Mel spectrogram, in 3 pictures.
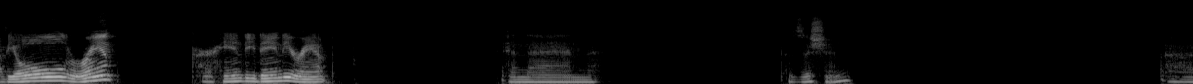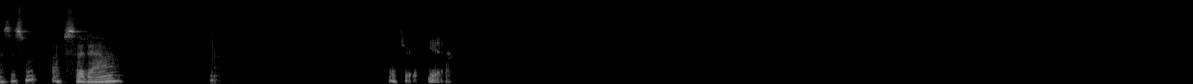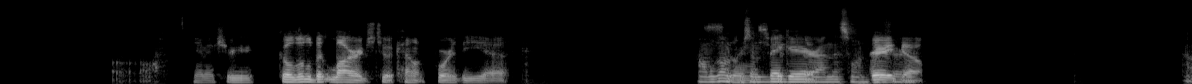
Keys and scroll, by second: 3.8 space.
